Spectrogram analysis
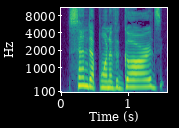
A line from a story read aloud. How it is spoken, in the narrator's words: Edie pleaded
